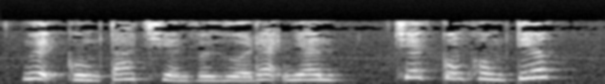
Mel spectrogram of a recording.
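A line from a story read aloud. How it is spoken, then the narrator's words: Soldiers' low growl. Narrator (Vietnamese): Các cấm quân gầm nhẹ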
